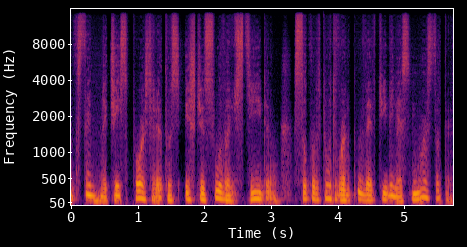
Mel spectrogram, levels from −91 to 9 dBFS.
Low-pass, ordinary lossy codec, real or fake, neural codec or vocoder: 14.4 kHz; AAC, 96 kbps; fake; codec, 44.1 kHz, 0.9 kbps, DAC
